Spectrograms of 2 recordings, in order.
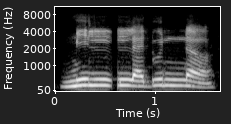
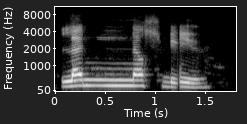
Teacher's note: nun mati bertemu dengan huruf lam. So bunyi lam tu dah masuk dalam nun. Okay, sebab tu dia dengung dan macam syaddah. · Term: idgham ma'al gunnah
